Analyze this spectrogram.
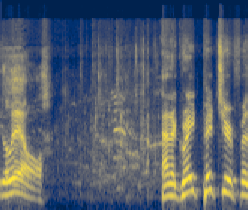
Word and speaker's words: Lil: few rapper Lil pump L pump L Lil I said how do you pronounce that they said Lil and a great pitcher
